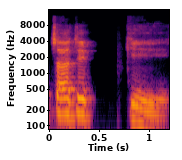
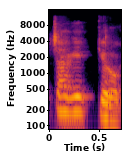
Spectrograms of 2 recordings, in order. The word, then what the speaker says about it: 짜깁기: 자, 단순 짜집기, 이제 짜집기라는 표현을 쓰면 안 되겠죠. 이제 발음 표현은 짜깁기입니다. 이전에도 제가 설명을 드린 바 있는데 아무튼 짜깁기로 계속 표현을 할게요.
